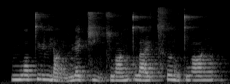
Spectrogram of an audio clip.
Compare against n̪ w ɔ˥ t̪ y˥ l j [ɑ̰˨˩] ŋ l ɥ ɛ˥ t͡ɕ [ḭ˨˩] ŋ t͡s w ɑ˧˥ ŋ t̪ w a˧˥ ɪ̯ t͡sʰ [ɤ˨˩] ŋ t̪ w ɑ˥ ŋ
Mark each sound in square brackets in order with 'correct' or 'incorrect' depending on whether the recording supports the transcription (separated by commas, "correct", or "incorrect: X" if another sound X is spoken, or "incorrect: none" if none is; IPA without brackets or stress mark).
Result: correct, correct, incorrect: ɤ˥˩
